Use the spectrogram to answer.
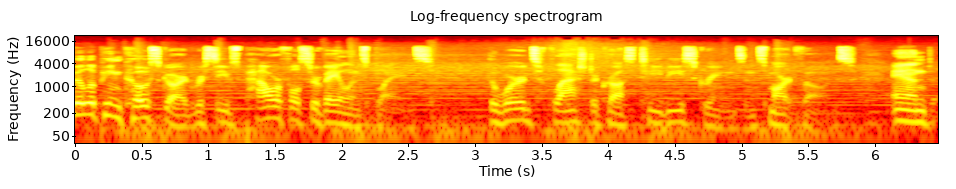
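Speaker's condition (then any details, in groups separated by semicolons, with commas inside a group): No condition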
